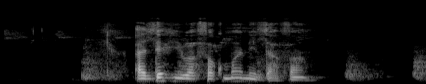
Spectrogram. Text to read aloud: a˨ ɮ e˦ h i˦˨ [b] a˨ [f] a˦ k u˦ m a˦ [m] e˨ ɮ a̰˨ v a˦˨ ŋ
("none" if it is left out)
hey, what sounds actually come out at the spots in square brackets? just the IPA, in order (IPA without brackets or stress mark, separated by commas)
w, f, n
